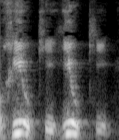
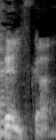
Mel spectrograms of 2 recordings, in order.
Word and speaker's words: Rilke: Assim, Rilke, né? Rilke. É um R que, para eu dizer, eu que aprendi a falar alemão já, enfim, com todo o meu aparato vocal pronto, eu preciso pensar para pronunciar, né? Porque se você diz Rilke, tudo bem, aqui todo mundo conhece Goethe, embora seja Goethe, né? Mas na Alemanha as pessoas vão ter dificuldade de saber de quem se trata, né?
